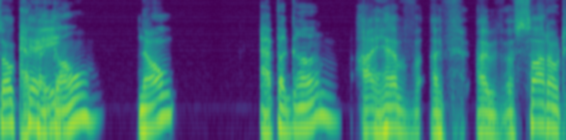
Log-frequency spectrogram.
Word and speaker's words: El apagón: El apagón.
